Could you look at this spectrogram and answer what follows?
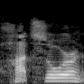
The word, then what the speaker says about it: Hazor: He also built up Hazor, that's the way they pronounce it, Megiddo, and Gezer.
